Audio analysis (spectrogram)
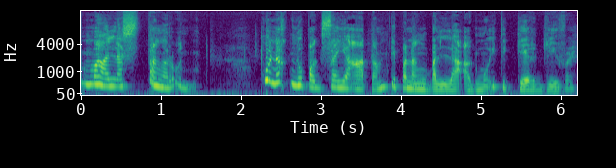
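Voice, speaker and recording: Pushy money-hungry schemer in a radio drama, voice goes up and down a lot, highish. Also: female voice, big pitch swings, unhurried, no room sound. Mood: scheming. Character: scheming, demanding woman greedy for money.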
